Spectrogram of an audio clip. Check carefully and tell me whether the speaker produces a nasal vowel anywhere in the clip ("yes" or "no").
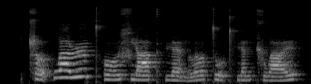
no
